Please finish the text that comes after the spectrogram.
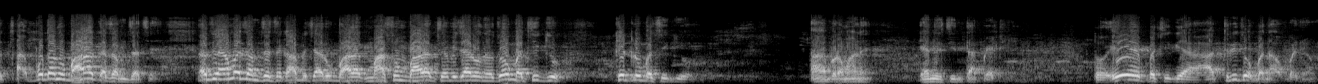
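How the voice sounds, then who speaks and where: A man giving a devotional sermon, telling a scripture story in a lively, folksy way with chuckling asides. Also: sits high, creaky, roomy sound, low-quality recording.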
